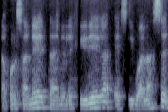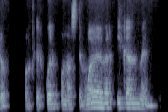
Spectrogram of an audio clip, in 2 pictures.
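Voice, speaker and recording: A male physics teacher explains a worked problem one step at a time in a relaxed, mellow voice. He keeps turning to the class with small checks to make sure they follow. The recording is somewhat dull and lo-fi. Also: medium pitch, normal speed. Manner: keeps asking "right?" to check understanding; patient, step-by-step.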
